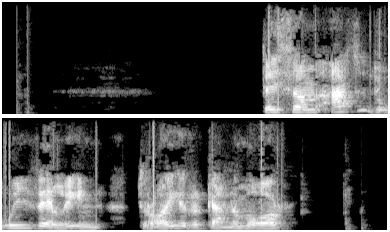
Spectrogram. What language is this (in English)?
Welsh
